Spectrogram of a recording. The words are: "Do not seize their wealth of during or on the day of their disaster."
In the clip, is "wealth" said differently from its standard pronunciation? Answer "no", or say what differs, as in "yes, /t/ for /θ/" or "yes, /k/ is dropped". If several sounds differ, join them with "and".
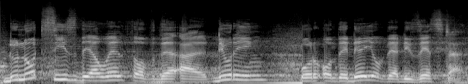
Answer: no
